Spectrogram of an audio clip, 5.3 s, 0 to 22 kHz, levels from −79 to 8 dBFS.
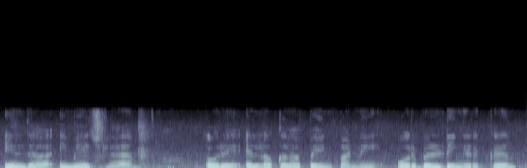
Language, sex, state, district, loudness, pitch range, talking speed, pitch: Tamil, female, Tamil Nadu, Chennai, -15 LUFS, 160-185 Hz, 115 wpm, 175 Hz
